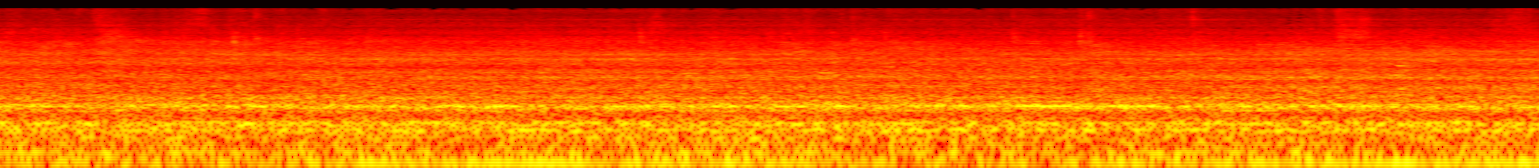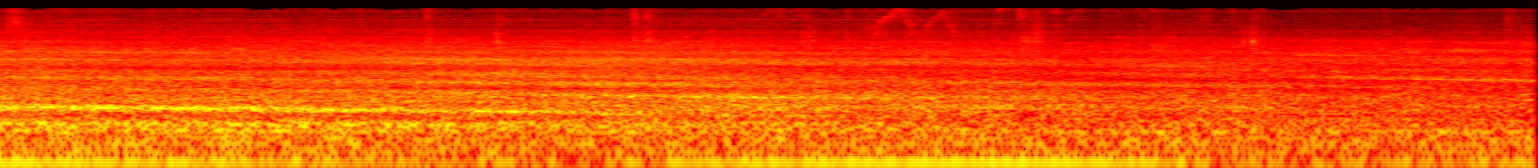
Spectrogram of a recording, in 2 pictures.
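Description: A train rumbles loudly through a tunnel, its motor whining with a steady pitch that slowly drops as it slows.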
